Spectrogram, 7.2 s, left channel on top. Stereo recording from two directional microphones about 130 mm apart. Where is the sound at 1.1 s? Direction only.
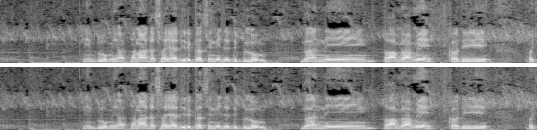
Centre (ahead or behind).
